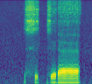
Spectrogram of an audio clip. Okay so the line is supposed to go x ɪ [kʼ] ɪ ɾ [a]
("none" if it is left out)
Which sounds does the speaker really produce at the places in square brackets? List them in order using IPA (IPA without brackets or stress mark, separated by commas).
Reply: k, æ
